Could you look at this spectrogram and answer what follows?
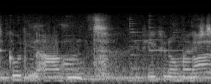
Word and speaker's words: guten Abend: It's guten Abend, if you can all manage to say that.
